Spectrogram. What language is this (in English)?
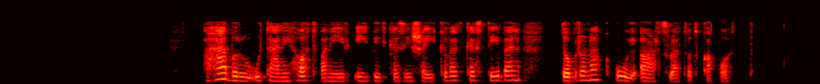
Hungarian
